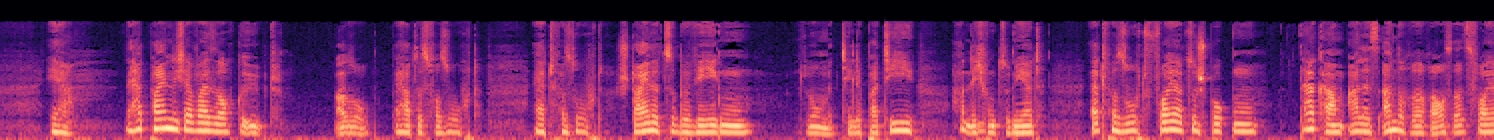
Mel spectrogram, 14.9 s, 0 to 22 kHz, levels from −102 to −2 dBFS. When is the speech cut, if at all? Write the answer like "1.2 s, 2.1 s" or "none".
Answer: none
